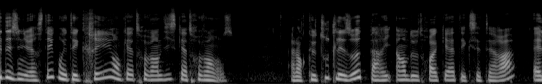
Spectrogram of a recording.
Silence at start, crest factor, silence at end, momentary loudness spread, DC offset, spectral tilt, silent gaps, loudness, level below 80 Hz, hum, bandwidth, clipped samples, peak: 0 s; 20 dB; 0 s; 6 LU; under 0.1%; -4.5 dB/octave; none; -30 LUFS; -72 dBFS; none; 18 kHz; under 0.1%; -10 dBFS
